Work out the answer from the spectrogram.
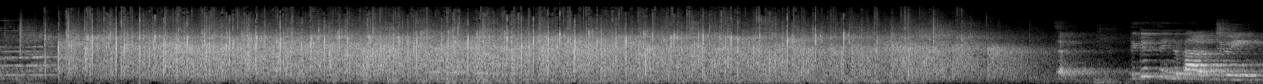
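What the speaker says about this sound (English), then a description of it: "round of applause for Nick" Wedding guests give Nick a loud, sustained round of applause, dense clapping from a large crowd lasting about ten seconds before it fades and a speaker begins talking.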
